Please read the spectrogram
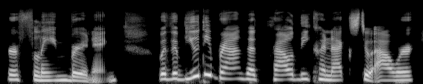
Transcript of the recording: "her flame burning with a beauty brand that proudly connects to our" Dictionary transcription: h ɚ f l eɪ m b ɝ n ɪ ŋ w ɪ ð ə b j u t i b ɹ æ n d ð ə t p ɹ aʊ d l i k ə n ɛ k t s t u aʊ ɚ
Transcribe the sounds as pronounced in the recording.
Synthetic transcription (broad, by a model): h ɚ f l eɪ m b ɝ n ɪ ŋ w ɪ ð ə b j u t i b ɹ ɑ n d ð ə t p ɹ aʊ d l i k ə n ɛ k t s t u aʊ ɚ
